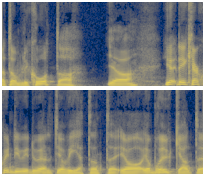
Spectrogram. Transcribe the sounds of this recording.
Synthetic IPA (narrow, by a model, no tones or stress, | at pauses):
at̪̚d̪ɔmblɪɾkʰoːt̪a | jjɑd̪ɛːɾkʰanɧəɪnd̪ɪvɪd̪ɵɛlt̪jɑːɡveːt̪ɪnt̪əjʔɑːɡjɑːɡbɾʉ̟ːkaɾɪnt̪ə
